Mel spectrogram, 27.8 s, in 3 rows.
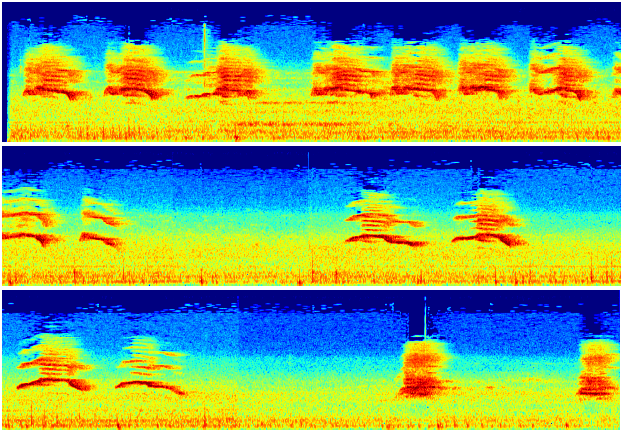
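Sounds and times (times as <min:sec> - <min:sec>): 
red foxes fighting with whining screams and harsh chattering squalls: 0:00.2 - 0:11.3, 0:14.4 - 0:17.2, 0:18.8 - 0:21.5, 0:24.5 - 0:27.8.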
